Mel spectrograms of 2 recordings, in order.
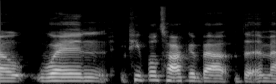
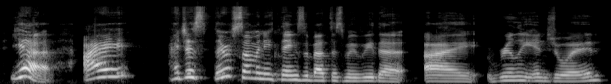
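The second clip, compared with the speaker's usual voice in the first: usual speaking voice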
